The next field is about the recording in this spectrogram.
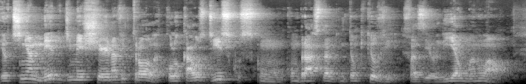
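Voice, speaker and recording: Delivered at a moderate pace, the speech carries audible room echo and noticeable background noise. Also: man. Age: 60s. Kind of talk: testimony.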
